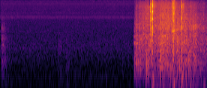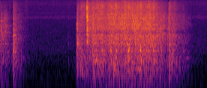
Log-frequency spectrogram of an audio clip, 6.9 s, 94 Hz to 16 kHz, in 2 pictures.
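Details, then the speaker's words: 1951 Gravely Model L with Wico magneto, missing fuel bowl, hand-fed fuel and possibly flooded; catches twice, runs rough under two seconds and dies; owner suspects carburetor problems, gas seen dripping at intake or leaking head gasket. "i swear there's gas dripping out of the intake over here so why why it's not starting is beyond me"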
